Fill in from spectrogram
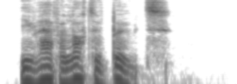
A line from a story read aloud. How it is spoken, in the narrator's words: James murmured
